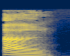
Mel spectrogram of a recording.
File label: Phoneme Male; Commonscript; Lynguistykon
